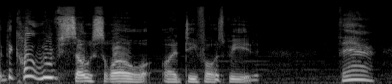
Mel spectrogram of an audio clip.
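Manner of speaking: ordinary talk, nothing marked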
